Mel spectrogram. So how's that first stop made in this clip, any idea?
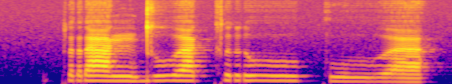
plain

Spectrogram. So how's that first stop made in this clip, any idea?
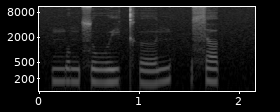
aspirated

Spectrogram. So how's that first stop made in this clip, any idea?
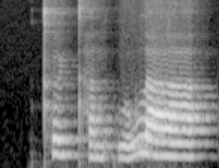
aspirated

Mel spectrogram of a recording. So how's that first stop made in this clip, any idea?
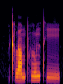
aspirated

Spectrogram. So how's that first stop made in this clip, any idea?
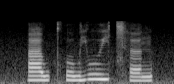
aspirated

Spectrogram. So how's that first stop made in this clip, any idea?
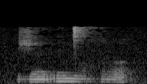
click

